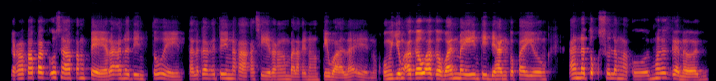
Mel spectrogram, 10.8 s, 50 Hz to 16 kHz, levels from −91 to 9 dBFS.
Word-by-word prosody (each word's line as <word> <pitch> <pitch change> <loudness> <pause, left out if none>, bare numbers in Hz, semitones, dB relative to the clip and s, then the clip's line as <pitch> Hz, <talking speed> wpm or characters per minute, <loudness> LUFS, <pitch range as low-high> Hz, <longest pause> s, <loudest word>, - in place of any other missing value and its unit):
'Tsaka 190 - -1
kapag 220 +1 +4
usapang 205 -2 0
pera 175 +6 +2
ano 185 0 -4
din 175 -2 -6
'to 195 +2 -2
eh, 140 -5 -4
talagang 185 +4 -3
ito 185 +1 -6
'yung 185 -1 -1
nakakasirang 150 -2 -4
malaki 140 -1 -5
ng 135 0 -11
tiwala 130 -1 -1
eh - - -8
'no. 110 - -16
Kung 165 +9 -3
'yung 195 +1 +3
agaw-agawan 190 -2 +6
maiintindihan 175 -4 +1
ko 165 - -2
pa 170 -1 0
'yung, 155 -1 -2 0.3
"Ah, 195 - 0
natukso 210 -1 0
lang 190 -2 -4
ako." 150 -2 -4
Mga 205 +5 -2
gano'n, 135 -4 0
175 Hz, 165 wpm, -24 LUFS, 150-190 Hz, 0.3 s, agaw-agawan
